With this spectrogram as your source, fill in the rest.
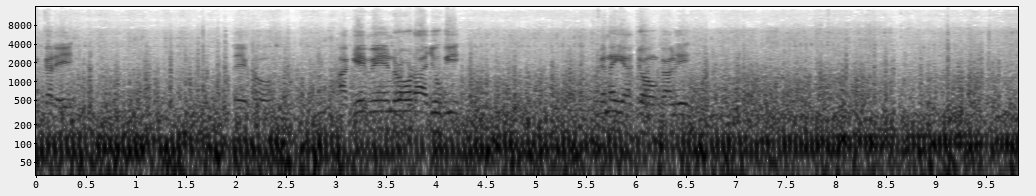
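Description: A motorcycle engine hums close ahead.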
